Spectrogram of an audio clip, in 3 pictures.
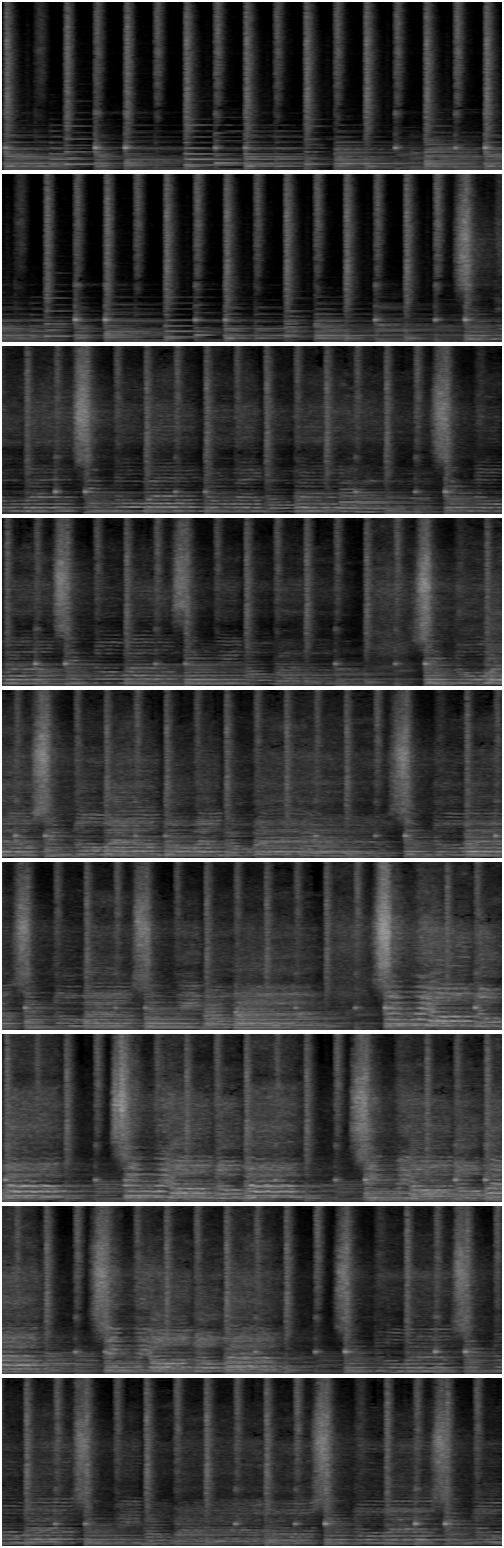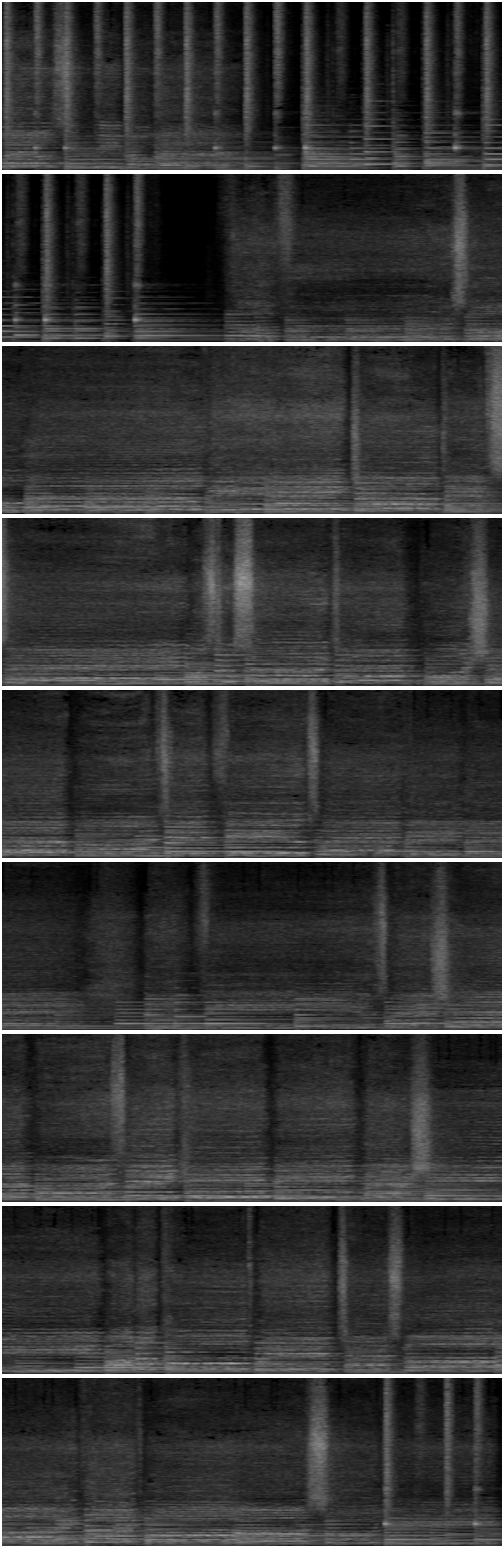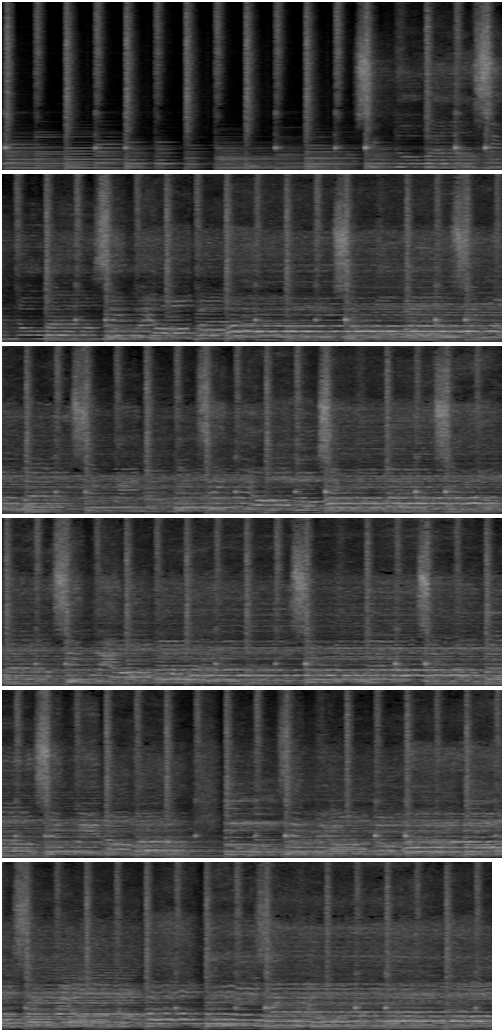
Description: Composer: Spirituals
Voicing: SATB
